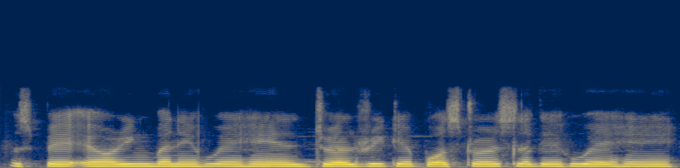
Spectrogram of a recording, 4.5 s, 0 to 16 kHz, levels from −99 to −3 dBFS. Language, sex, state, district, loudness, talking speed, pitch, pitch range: Hindi, female, Madhya Pradesh, Bhopal, -12 LUFS, 160 wpm, 200 Hz, 195-210 Hz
